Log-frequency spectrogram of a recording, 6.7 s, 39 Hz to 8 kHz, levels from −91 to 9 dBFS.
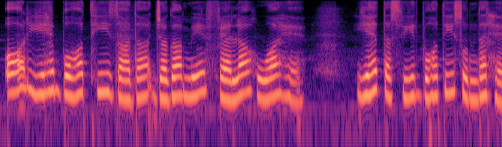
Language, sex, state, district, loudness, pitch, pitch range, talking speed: Hindi, female, Uttar Pradesh, Varanasi, -14 LUFS, 245 Hz, 230-270 Hz, 145 wpm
